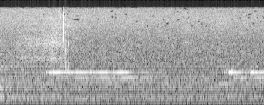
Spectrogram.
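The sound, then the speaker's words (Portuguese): A faint electronic alarm tone sounds, holding a steady pitch for over a second, pausing, then starting again over a soft hiss, with no one talking. “não é o meu não, tem algum alarme tocando aí, tem algum Pronto, resolvido.”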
